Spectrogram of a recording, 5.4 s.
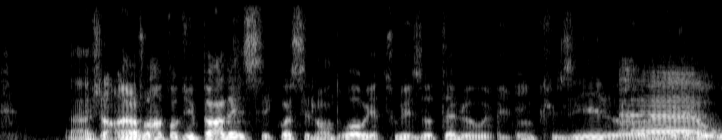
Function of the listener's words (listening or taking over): taking over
